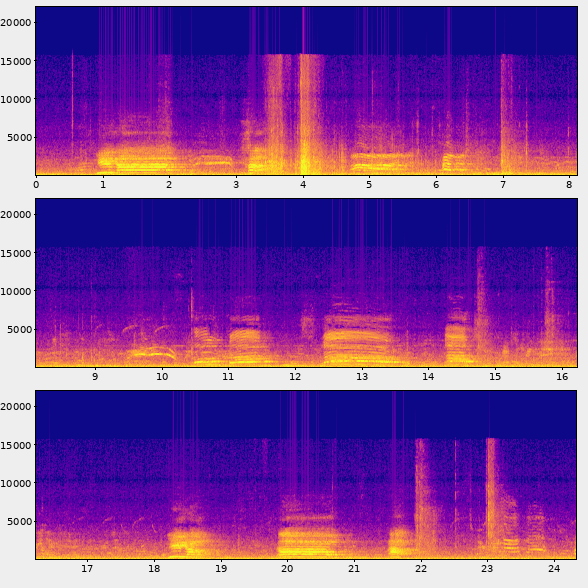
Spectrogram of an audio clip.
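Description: A brass military band plays short bursts of music outdoors.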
